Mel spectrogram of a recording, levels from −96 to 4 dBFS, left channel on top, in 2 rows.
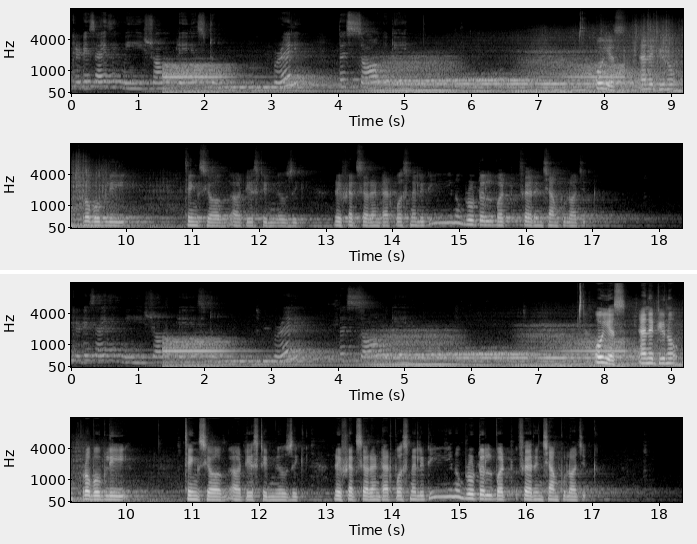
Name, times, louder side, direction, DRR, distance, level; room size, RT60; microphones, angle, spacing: voice 1, 0.0-2.8 3.0-3.5 4.0-5.1 5.6-6.1, left 2 dB, 80° left, 5 dB, 1.6 m, -40 dB
Aircraft, 1.1-13.6 14.0-14.1, left 2 dB, 55° left, 0.9 m, -45 dB
sound 1, 1.4-8.3, right 1 dB, ahead, 0.4 m, -35 dB
voice 2, 7.9-10.0 10.9-12.6 13.1-16.8, right 7 dB, 75° right, 17 dB, 0.3 m, -27 dB
19.5 x 10.0 x 5.5 m, 2.6 s
head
